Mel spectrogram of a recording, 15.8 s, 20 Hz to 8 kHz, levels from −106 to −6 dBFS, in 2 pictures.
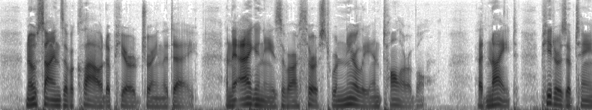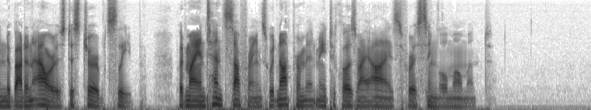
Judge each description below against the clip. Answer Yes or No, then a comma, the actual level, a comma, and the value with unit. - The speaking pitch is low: Yes, very low, 95 Hz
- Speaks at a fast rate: No, average, 165 wpm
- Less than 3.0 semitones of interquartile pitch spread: No, average, 3.4 semitones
